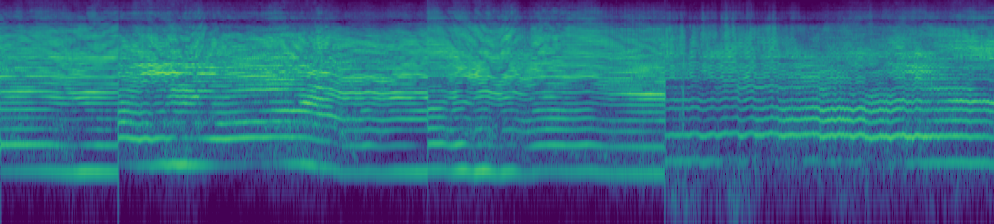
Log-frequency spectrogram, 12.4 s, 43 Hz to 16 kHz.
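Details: Rovan Baja 5B RC two-stroke, after earlier no-start and carb needles reset to factory (1 1/4, 1 1/2 high speed) with fresh fuel, holds a high buzzy note clean and even, rising and falling smoothly with throttle; running properly.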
